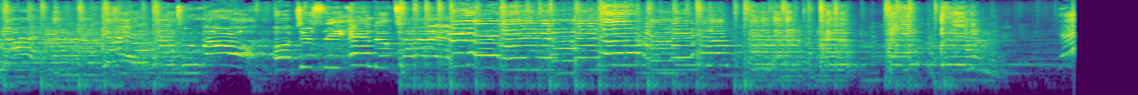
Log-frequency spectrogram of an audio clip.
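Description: A live band: a man singing over a strummed acoustic guitar with electric guitar and percussion behind him. The music fades down near the end and then cuts off abruptly into silence.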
